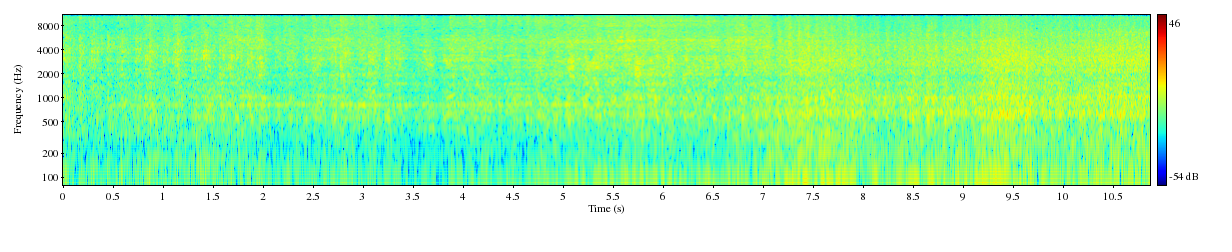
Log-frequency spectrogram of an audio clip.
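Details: 1946 Chevy 2-ton cab-over with 235 inline six, first start in years after head rebuild fixing two stuck exhaust valves: steady, even running with loud busy clatter, no miss or knock; runs like a dream, normal running.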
